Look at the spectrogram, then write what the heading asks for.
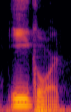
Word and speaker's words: IGOR: Pronounced Igor. 3 E's.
